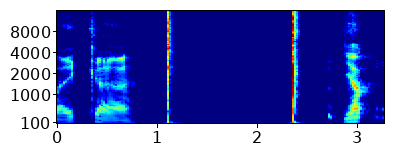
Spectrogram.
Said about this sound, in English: I had to do some sarcastic claps for that one.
